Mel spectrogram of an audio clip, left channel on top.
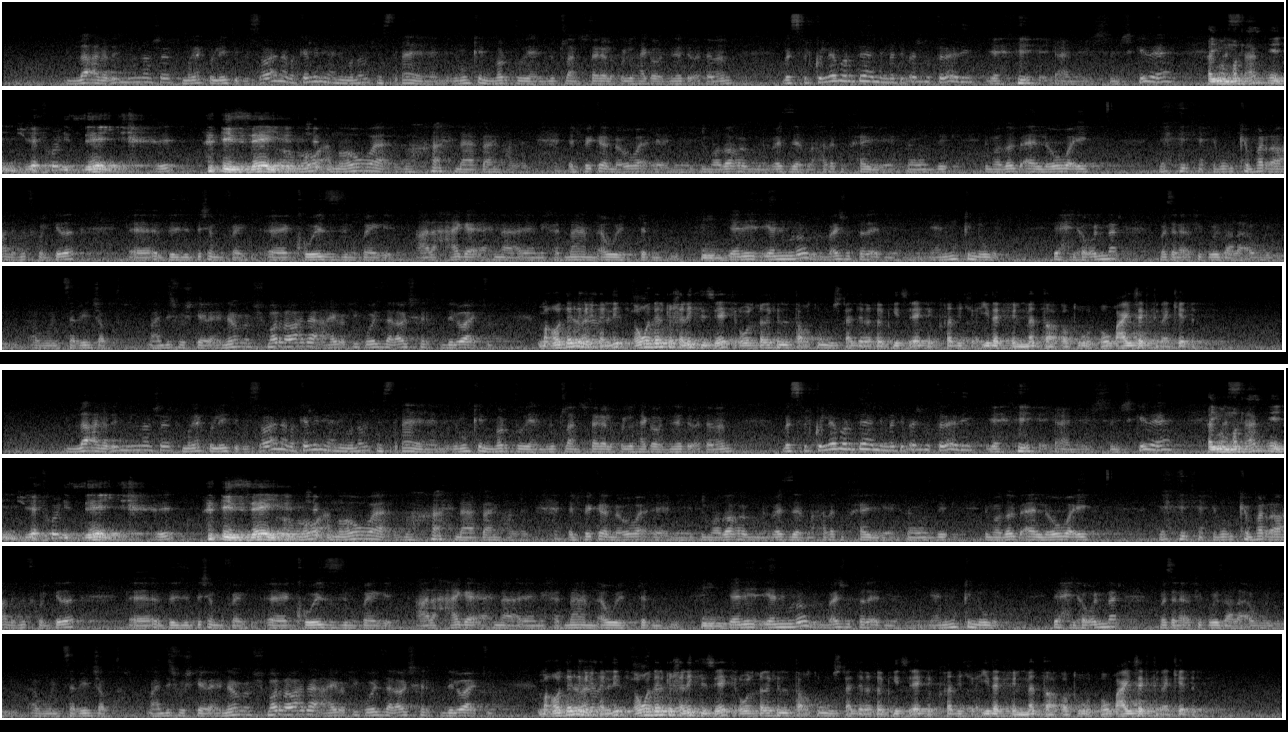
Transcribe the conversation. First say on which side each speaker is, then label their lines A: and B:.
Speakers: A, on the right (about 65°); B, on the right (about 15°).
A: لا انا باذن الله شغال في مجال كليتي بس هو انا بتكلم يعني الموضوع مش مستاهل يعني ممكن برضو يعني نطلع نشتغل وكل حاجه والدنيا تبقى تمام بس في الكليه برضو يعني ما تبقاش بالطريقه دي <laughs> يعني يعني مش مش كده يعني
B: ايوه
A: بس
B: امال
A: ساعات
B: ازاي
A: بي
B: مش
A: بيدخل
B: فاهم ازاي
A: ايه
B: <laughs> ازاي
A: ما هو
B: انت
A: ما
B: شايف
A: هو ما هو ما هو- <laughs> احنا فاهم حضرتك الفكره ان هو يعني الموضوع ما بيبقاش زي ما حضرتك متخيل يعني فاهم قصدي الموضوع بيبقى اللي هو ايه <laughs> يعني ممكن مرة واحدة ندخل كده برزنتيشن مفاجئ آه، كويز مفاجئ على حاجة احنا يعني خدناها من أول الترم
B: <laughs>
A: يعني يعني الموضوع مبقاش بالطريقة دي يعني يعني ممكن نقول <laughs> يعني لو قلنا مثلا هيبقى في كويز على أول أول 70 شابتر ما عنديش مشكلة إنما مش مرة واحدة هيبقى في كويز على أول <laughs> شابتر دلوقتي
B: ما هو ده
A: طب
B: اللي
A: أنا
B: بيخليك
A: ما ذاكرتش
B: هو ده
A: طيب
B: اللي بيخليك تذاكر هو اللي خليك ان انت على طول مستعد اللي بيخليك تذاكر بتخليك ايدك في الماده على طول هو عايزك تبقى كده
